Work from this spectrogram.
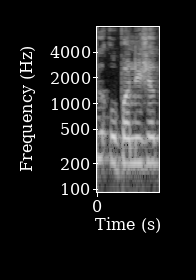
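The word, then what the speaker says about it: उपनिषद्: ज्यादातर लोग क्या बोलते हैं? उपनिषद। उपनिषद नहीं होता। उपनिषद जो आप बोल रहे हैं उसमें तो प आधा हो जाएगा। उपनिषद। उपनिषद शब्द गलत है। उपनिषद उप प को पूरा रखेंगे। उप निषद देखिए द पर हलंत होता है यहां पे तो उपनिषद ऐसा बोलेंगे।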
